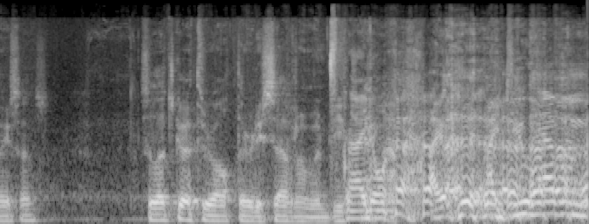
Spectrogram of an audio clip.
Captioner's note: laugh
